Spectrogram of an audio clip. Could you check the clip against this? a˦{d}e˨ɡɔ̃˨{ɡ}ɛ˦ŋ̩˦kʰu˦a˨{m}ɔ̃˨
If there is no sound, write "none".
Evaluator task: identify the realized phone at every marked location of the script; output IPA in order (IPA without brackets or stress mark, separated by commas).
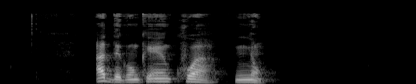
d, k, ɲ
